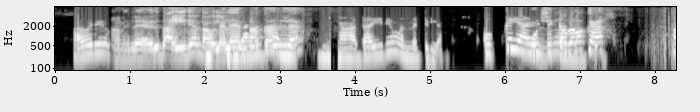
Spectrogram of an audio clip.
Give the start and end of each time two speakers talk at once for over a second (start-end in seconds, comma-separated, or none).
none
